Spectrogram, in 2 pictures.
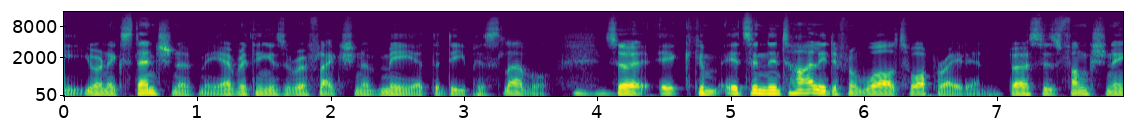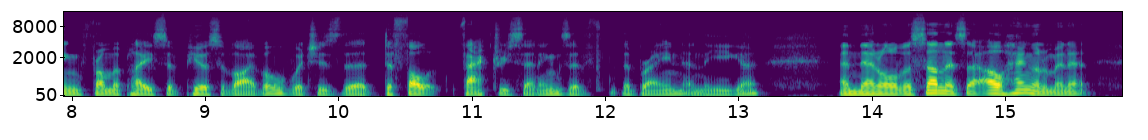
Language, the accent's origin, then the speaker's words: English; United Kingdom; I'm British, you're American.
